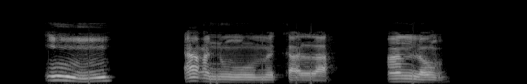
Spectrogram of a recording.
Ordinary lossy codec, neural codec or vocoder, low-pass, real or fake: Opus, 64 kbps; none; 7.2 kHz; real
